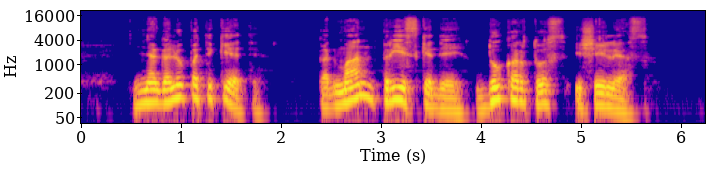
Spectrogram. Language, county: Lithuanian, Panevėžys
